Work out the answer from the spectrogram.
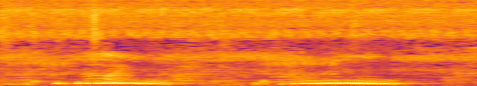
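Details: Captive wild pigeon cooing: two low, steady, droning phrases of under a second each, separated by a short gap.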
